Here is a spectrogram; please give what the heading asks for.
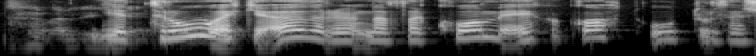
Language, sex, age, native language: Icelandic, female, 20-29, Icelandic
